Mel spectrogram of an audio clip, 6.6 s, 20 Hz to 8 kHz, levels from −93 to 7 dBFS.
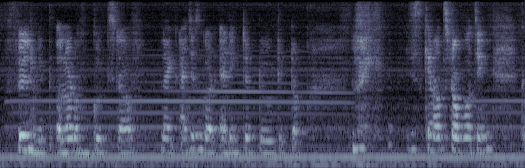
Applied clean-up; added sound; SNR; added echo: none; Wind instrument, woodwind instrument; 18 dB; reverberation time 0.1 s.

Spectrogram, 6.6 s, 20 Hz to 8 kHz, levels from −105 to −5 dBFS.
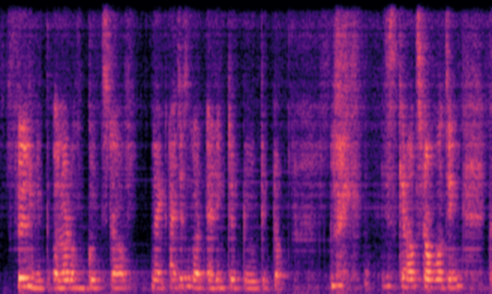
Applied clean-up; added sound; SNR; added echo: neural separator model SepFormer DNS4.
